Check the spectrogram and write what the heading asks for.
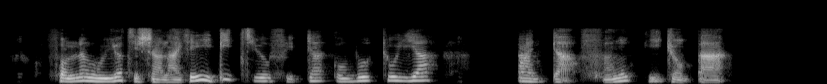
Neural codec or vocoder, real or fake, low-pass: codec, 24 kHz, 0.9 kbps, WavTokenizer, medium music audio release; fake; 5.4 kHz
